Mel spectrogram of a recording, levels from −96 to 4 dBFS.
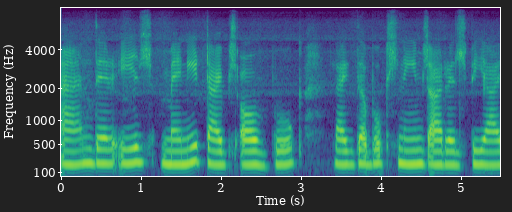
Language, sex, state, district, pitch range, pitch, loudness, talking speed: English, female, Punjab, Pathankot, 190-205 Hz, 195 Hz, -16 LUFS, 140 wpm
